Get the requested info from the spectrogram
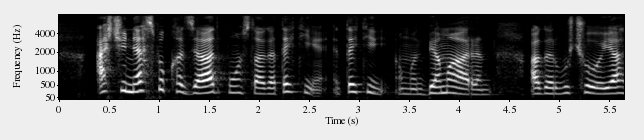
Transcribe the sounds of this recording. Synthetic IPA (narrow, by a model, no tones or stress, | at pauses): ɐst͡ʃʰinɐspɨkʰɐzʲaːd̪põːnslaːɡɐt̪ɐt̪ʰit̪ɐt̪ʰiɐmɐnbʲɐmaːɾɐn | ɐɡɐɾwut͡ʃʰoːja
